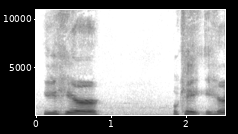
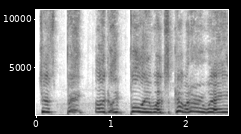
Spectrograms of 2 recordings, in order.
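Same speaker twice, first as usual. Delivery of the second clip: loud, very high falsetto shriek; hammed-up squealing shout of alarm; mock panicked yelling; 6 dB louder than usual. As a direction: imitate a hysterical coward raising the alarm. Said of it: "running around like he's gotta go pee and yelling".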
